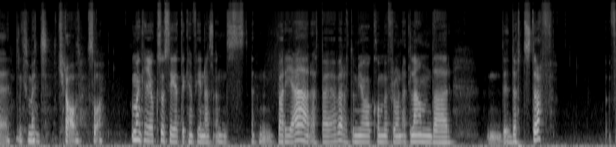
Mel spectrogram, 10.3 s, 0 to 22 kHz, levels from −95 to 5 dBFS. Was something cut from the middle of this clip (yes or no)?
yes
